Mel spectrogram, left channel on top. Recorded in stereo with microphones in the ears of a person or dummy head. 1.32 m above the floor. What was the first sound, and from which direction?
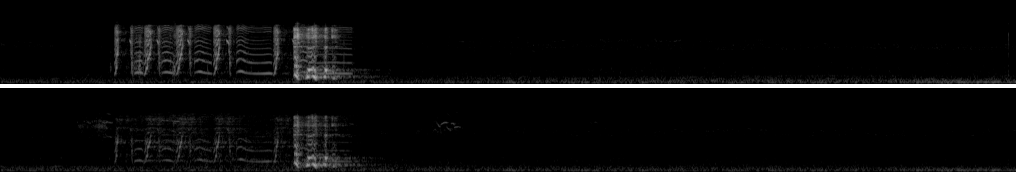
A squeak, 40° left (ahead or behind).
